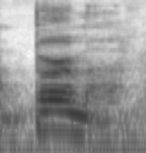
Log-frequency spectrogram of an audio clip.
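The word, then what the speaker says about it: Boehme: Devil is a as Jacob uh Burma as I've discovered is how it's pronounced Jacob Burma said the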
